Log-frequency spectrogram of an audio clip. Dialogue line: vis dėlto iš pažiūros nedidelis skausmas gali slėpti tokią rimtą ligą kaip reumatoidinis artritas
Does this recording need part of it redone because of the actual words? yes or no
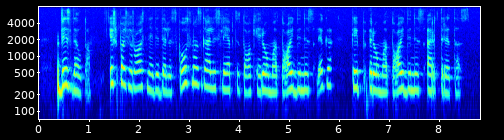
yes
